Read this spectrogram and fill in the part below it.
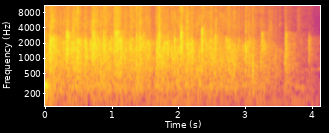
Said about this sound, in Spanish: Vamos a darle un aplauso al Señor. Dele un aplauso al Señor.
